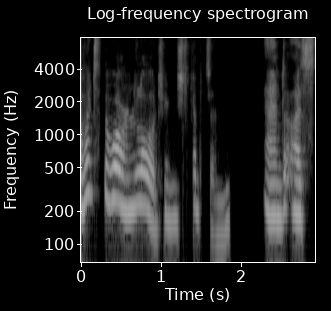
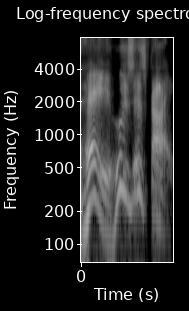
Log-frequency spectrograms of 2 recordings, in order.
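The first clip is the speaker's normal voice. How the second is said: irritated queuers, growing higher and louder; annoyed crowd; 7 semitones higher, 4 dB louder than usual. Retold or imitated. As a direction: build from grumbling to a high indignant complaint. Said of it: "And they were going".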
